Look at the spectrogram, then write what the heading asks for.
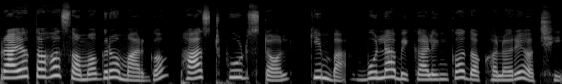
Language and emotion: Odia, neutral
